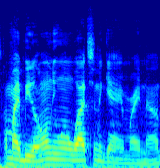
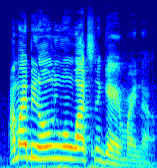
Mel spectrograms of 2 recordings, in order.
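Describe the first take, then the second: First: Muttered. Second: Exasperated. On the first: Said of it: "repeated quieter". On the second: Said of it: "repeated lower". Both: Real, not acted.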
